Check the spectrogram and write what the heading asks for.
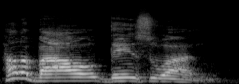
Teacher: Mata o T do about, tá?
